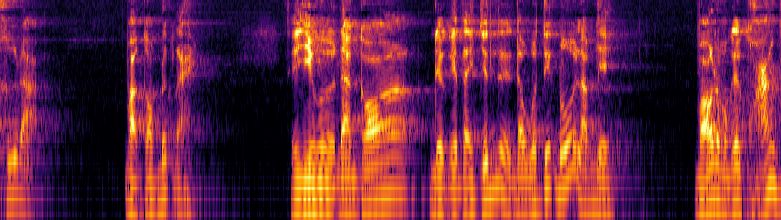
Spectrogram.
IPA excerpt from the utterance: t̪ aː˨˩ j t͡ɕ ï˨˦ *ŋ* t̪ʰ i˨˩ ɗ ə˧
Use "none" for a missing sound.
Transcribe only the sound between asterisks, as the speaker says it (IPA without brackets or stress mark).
ŋ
